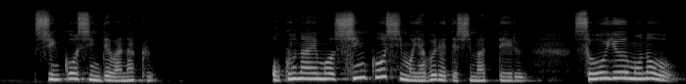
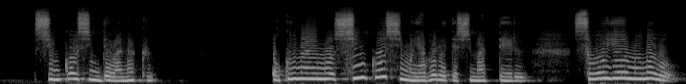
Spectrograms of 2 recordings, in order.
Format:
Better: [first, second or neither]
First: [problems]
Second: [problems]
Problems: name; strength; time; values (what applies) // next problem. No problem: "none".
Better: first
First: none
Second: distortion; slight; 10 dB below the speech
